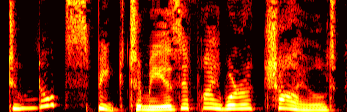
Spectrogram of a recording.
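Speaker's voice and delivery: put-on offended young lady snapping back; indignant. A narrator's reading. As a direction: bristle at being talked down to. Hyacinth indignant.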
